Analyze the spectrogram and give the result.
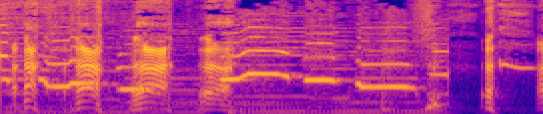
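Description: The opening melody of a pop song played on a recorder: breathy, whistle-like notes held and stepping down in pitch, with other voice-like sounds mixed in around them.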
